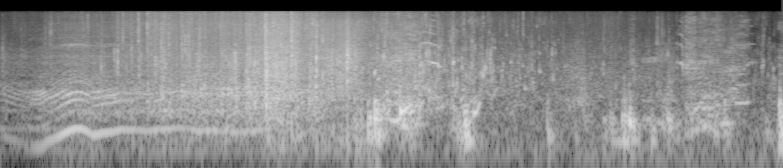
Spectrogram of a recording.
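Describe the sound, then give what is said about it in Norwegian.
Heavy oar strokes pull a slender rowing boat through the sea, with splashing and the creak of wood, while a low tonal call sounds briefly at the start and birds chirp faintly. “Og så kraftige åretak og lyden av sjøen som kløyves av en smekker robåt.”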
